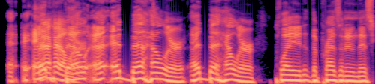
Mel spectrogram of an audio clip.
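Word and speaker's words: Begley: How do you pronounce that, Chris? Beller. Ed Beheller played the president in this.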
